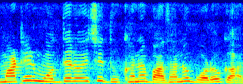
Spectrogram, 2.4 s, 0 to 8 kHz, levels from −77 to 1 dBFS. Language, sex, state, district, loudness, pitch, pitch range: Bengali, female, West Bengal, Malda, -18 LUFS, 270 Hz, 240-310 Hz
